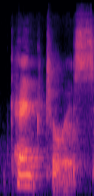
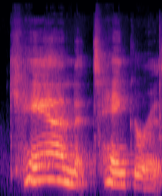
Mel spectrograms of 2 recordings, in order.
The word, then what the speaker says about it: cantankerous: Cankerous. Let me look that up really quick, guys. So give me a second. Cantankerous. Sorry, I've been pronouncing that wrong.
